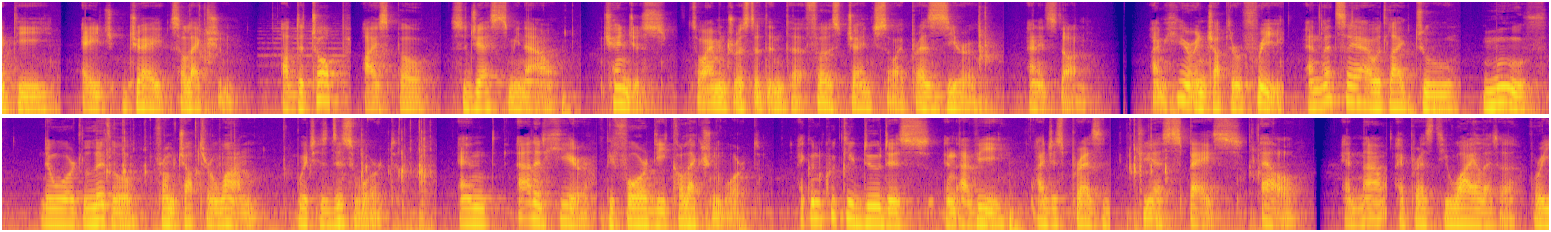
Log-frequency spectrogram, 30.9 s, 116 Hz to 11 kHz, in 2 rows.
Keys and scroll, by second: 1.6-2.4 typing, 9.7 0, 16.4-19.3 typing, 16.5 ctrl+w, 19.4 ctrl+shift+8, 19.5 ctrl+shift+w, 20.4 w, 26.2-27.9 typing.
